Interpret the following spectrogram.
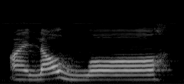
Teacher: Waktu sebut la tu kita kena panjangkan sebanyak dua harokat.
